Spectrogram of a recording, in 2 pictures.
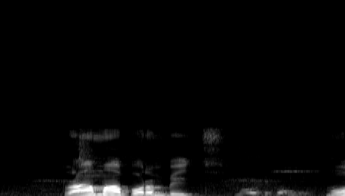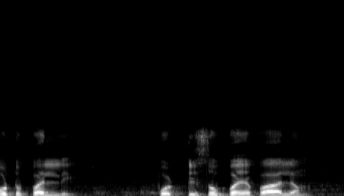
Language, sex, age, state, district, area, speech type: Telugu, male, 60+, Andhra Pradesh, Bapatla, urban, spontaneous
